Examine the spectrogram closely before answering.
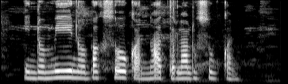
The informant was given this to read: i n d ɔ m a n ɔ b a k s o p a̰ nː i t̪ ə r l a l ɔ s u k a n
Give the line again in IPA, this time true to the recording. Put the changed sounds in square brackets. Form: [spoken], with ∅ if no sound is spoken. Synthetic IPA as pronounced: i n d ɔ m [i] n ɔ b a k s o [k] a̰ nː [a] t̪ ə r l a l [u] s u k a n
